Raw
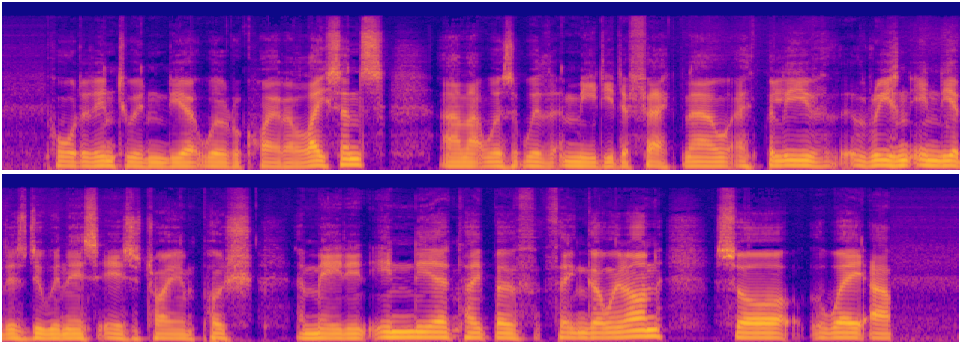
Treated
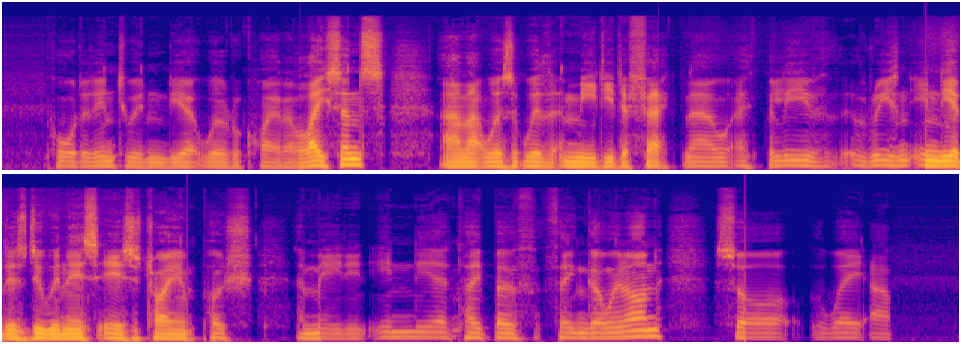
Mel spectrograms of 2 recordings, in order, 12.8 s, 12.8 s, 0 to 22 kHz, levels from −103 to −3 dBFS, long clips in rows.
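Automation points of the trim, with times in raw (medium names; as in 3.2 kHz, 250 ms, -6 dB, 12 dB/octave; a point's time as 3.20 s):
-5 dB
from 1.98 s +2 dB
from 4.37 s -7 dB
from 6.15 s +3 dB
from 7.61 s -5.5 dB
from 8.50 s -14 dB
from 9.36 s -6 dB
from 11.33 s -17 dB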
